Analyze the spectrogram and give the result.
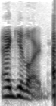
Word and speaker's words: Aguillard: And the reason this was important is that there was the Aguiar, how do you say that? – Aguillard.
